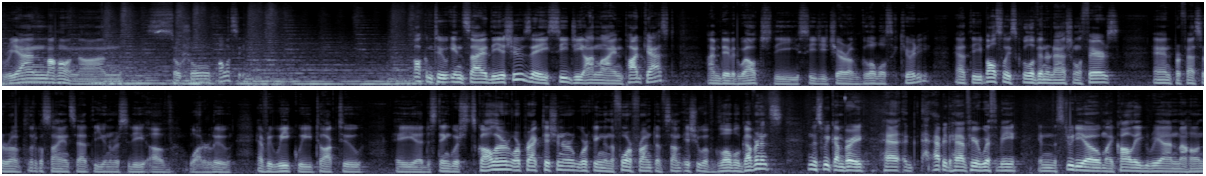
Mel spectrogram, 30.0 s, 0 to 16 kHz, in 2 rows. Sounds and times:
Speech: 0:00.0 - 0:03.1, 0:05.1 - 0:30.0.

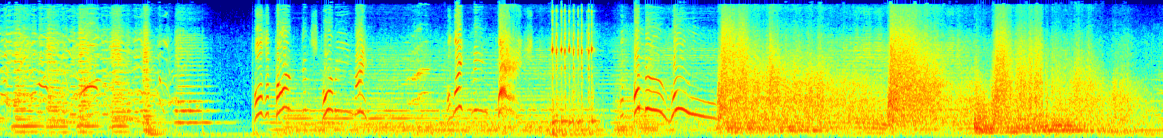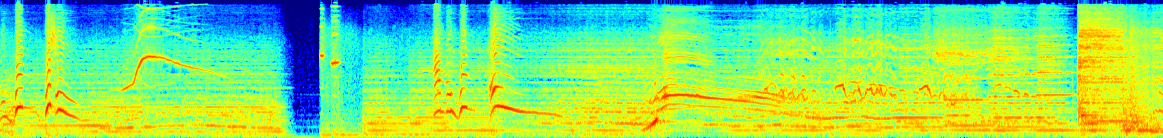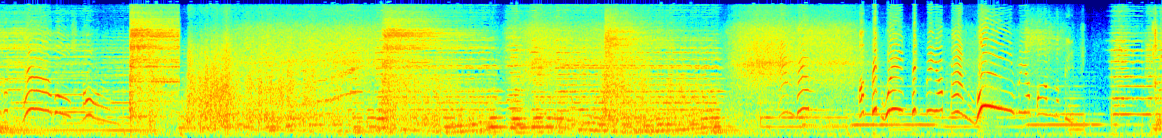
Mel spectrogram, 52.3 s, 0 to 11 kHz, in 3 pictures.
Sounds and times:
Music: 0:00.0 - 0:52.3.

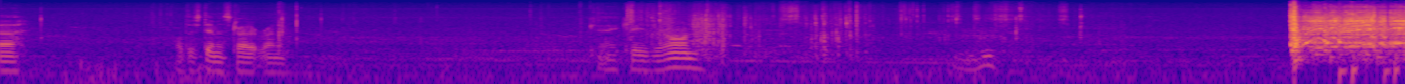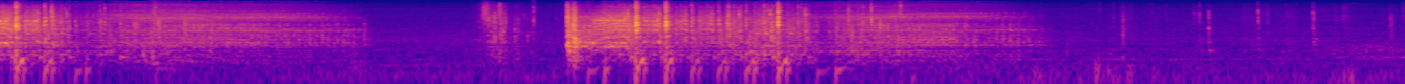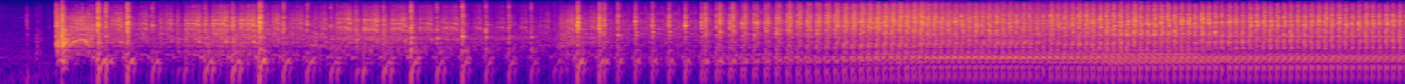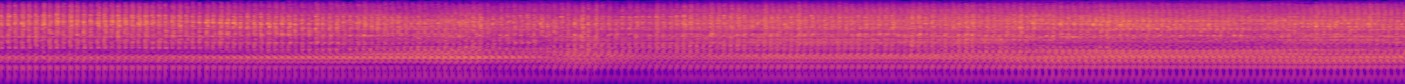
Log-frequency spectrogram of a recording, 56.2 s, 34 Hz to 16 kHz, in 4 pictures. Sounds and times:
Medium engine (mid frequency): 0:04.3 - 0:11.3, 0:12.8 - 0:18.0, 0:18.6 - 0:56.2
Engine starting: 0:12.9 - 0:17.8, 0:18.9 - 0:24.6, 0:28.6 - 0:37.3
Idling: 0:12.9 - 0:17.8, 0:19.7 - 0:24.6, 0:28.6 - 0:56.2.

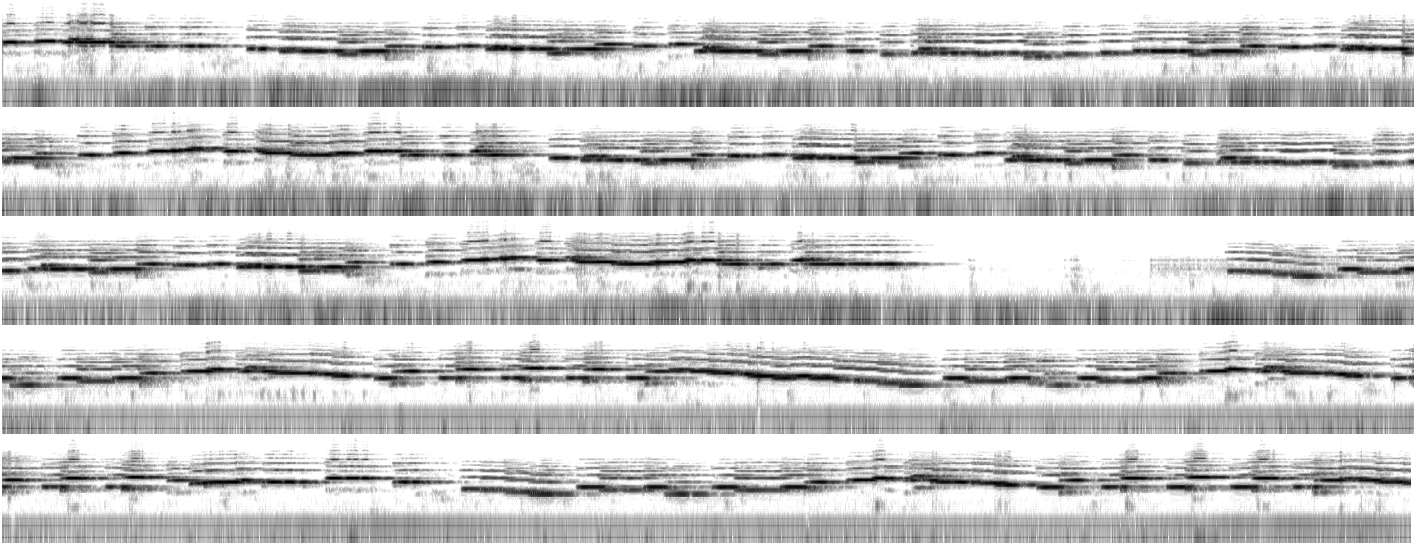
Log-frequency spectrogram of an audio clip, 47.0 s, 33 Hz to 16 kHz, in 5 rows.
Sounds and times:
Flute: 0:00.0 - 0:47.0.

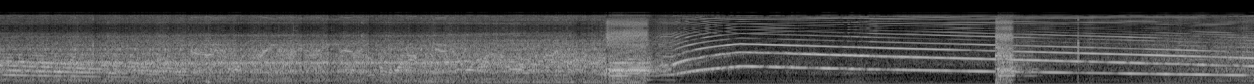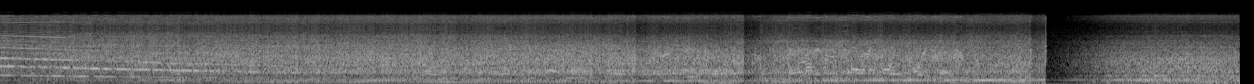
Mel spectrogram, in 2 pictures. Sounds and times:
Vehicle: 0:00.0 - 0:25.0
Speech: 0:01.0 - 0:05.8, 0:17.5 - 0:19.8, 0:20.4 - 0:22.3
Medium engine (mid frequency): 0:14.8 - 0:25.0.

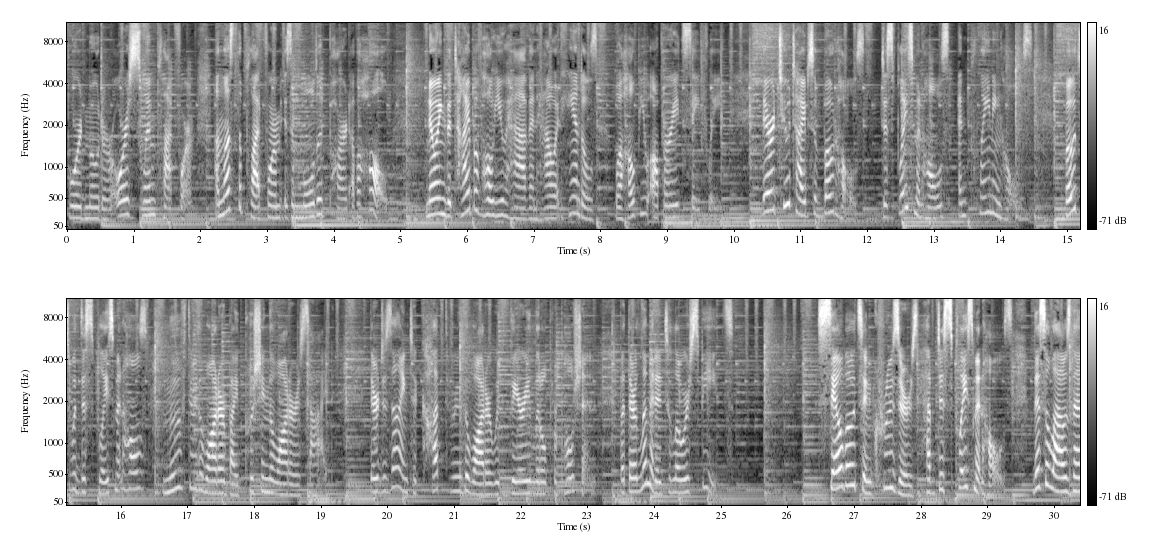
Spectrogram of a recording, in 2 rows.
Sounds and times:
Speech: 0:00.0 - 0:04.8, 0:05.4 - 0:09.8, 0:10.4 - 0:14.4, 0:15.0 - 0:19.1, 0:19.8 - 0:25.2, 0:26.5 - 0:30.3
Music: 0:00.0 - 0:30.3.

